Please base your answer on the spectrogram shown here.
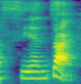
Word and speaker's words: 现在: Waktu Anda pronounce 现, lidah di bawah, 现在.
